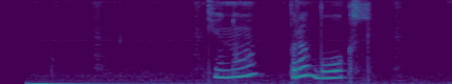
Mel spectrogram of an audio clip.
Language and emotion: Russian, neutral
